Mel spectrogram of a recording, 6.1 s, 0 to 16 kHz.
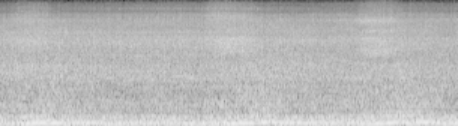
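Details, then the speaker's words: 1956 Ford Fairlane garage find, first start in 35 years after carburetor rebuild; loud, steady low V8 rumble with no misses, knocks or surging; normal idle. "sounds good"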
